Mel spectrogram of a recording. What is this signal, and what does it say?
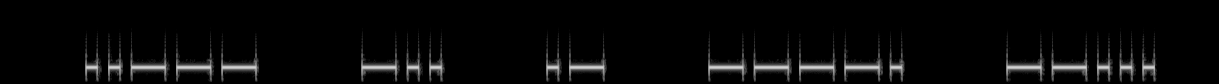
Morse code, heard as a keyed tone, about 10 wpm, spaced as for 6 wpm, 800 Hz. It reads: 2DA97
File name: LEZIONI / 10 SIGNS / 10D COMA ws 10wpm 4314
